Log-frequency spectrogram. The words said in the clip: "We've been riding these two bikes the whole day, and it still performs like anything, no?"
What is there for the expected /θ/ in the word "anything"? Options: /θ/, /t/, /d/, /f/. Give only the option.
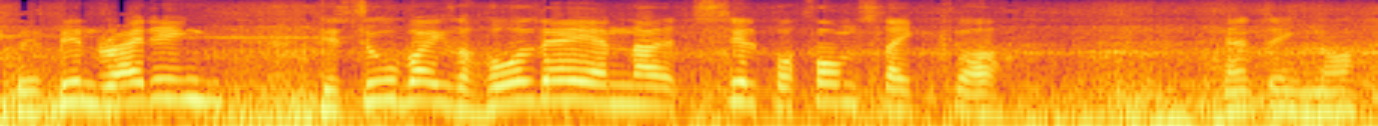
/t/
